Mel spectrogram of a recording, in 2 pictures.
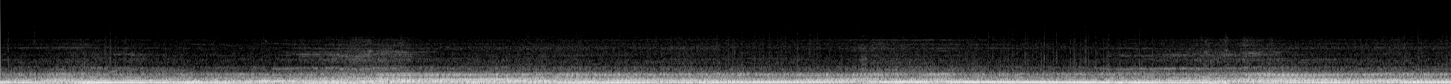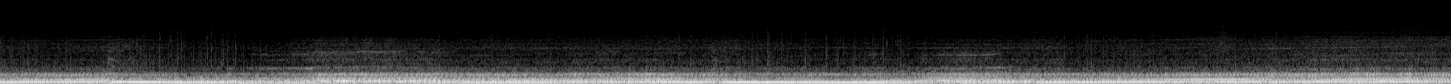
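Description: Car engine heard from inside the cabin while being driven hard on a track, its note rising and falling every few seconds with acceleration, gear changes and lifts for corners.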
